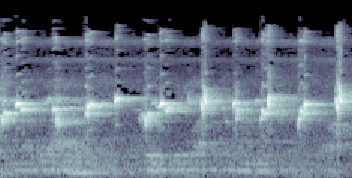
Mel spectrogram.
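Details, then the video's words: Energetic sooty-headed bulbul song: clear, bubbly notes in quick succession, rising and falling slurs about three per second, with a faint low hum beneath. "Trucukan Gacor ROPEL PANJANG"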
